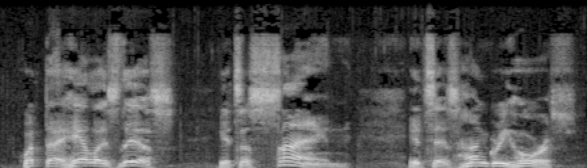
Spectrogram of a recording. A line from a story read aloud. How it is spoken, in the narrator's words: yelled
